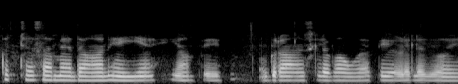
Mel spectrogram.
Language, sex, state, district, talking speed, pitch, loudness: Hindi, female, Chhattisgarh, Raipur, 195 wpm, 190 Hz, -17 LUFS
